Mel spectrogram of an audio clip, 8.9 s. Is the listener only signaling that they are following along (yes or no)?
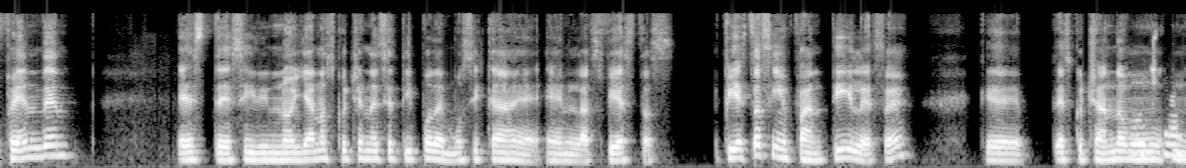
yes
